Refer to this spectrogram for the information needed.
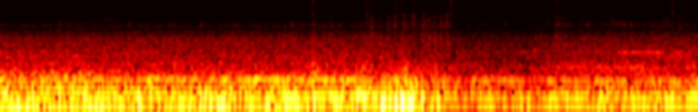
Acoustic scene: bus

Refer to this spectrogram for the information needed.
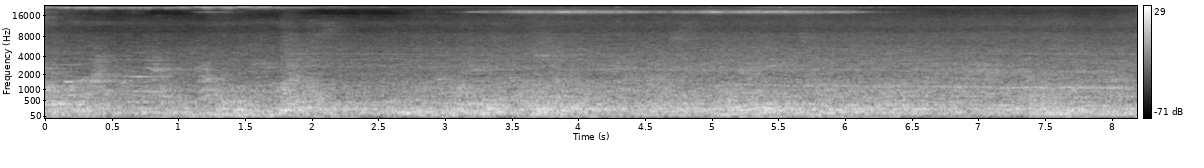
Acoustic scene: subway station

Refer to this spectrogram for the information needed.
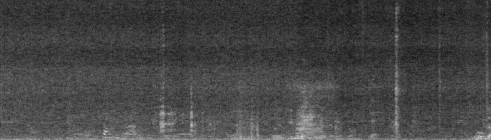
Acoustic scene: restaurant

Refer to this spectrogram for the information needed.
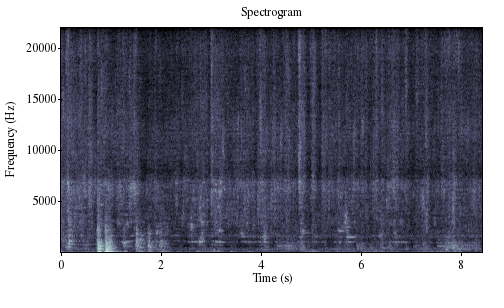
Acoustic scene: kitchen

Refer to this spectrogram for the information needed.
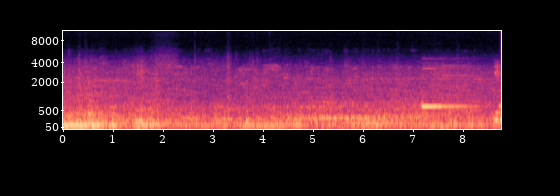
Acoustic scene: bus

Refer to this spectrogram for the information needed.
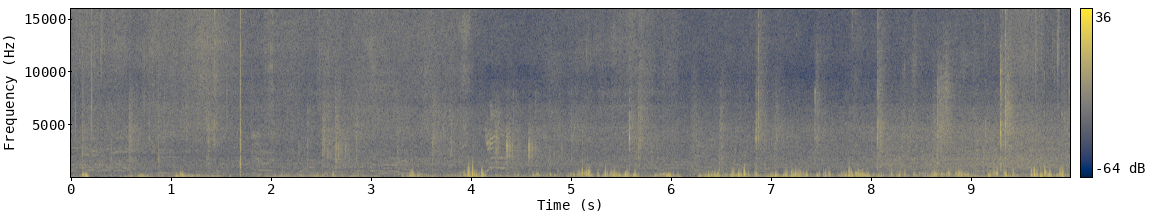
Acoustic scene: residential area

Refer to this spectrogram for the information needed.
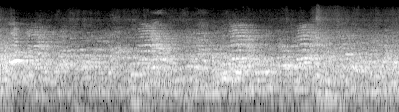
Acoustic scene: crowded indoor space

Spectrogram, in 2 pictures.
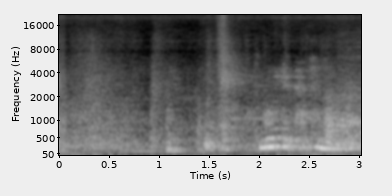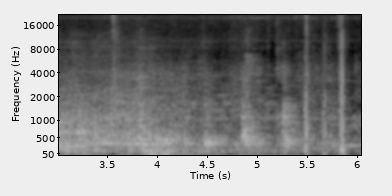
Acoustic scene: elevator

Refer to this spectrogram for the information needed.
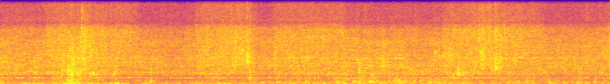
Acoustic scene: restroom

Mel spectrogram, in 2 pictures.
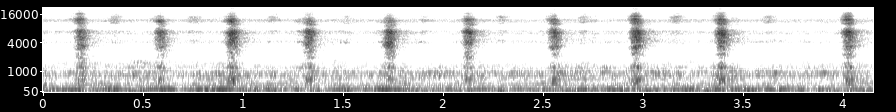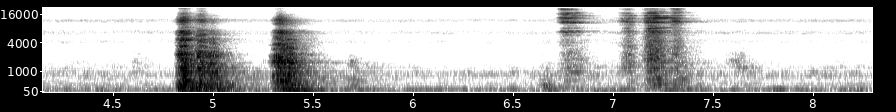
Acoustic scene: kitchen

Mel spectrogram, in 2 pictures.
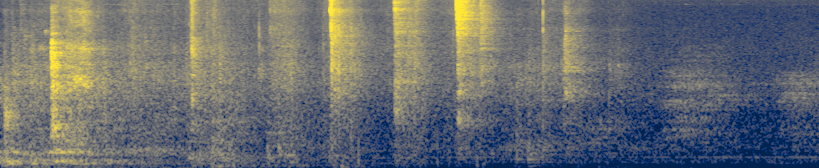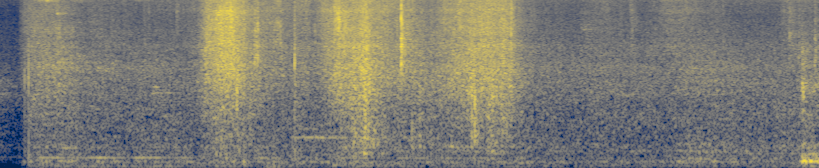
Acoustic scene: elevator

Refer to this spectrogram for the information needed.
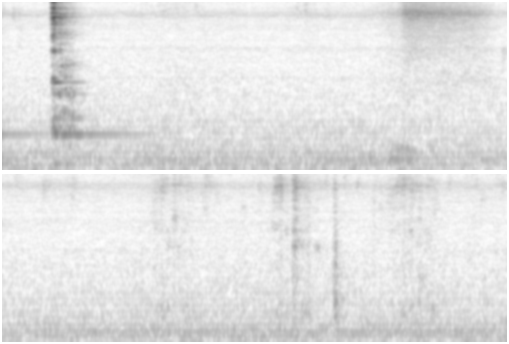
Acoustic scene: kitchen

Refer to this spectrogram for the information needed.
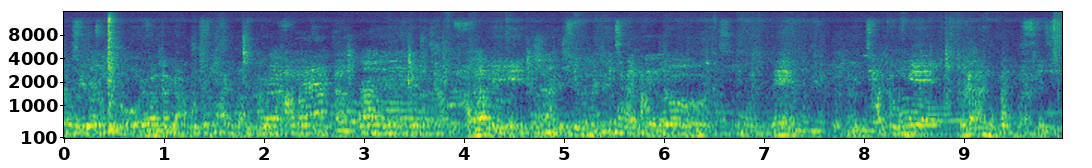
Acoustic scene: crowded indoor space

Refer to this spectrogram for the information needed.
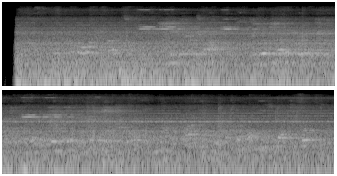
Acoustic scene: subway station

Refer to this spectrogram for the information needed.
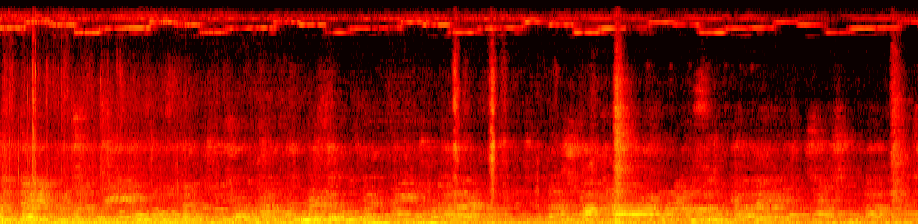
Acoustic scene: cafe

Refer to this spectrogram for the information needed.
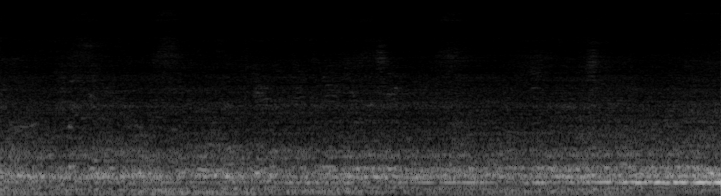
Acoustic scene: subway train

